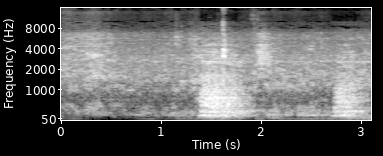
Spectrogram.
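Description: A man yawns loudly nearby.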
